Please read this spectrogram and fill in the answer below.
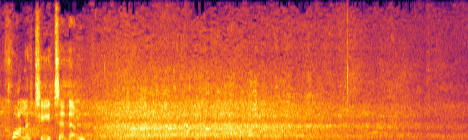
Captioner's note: audience laughs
